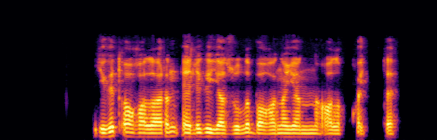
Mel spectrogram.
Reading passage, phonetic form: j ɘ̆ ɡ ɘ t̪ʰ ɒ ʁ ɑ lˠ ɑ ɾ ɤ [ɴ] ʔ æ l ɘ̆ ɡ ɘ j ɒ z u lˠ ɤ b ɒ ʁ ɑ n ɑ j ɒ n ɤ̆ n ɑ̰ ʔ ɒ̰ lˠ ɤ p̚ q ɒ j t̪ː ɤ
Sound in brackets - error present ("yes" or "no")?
yes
